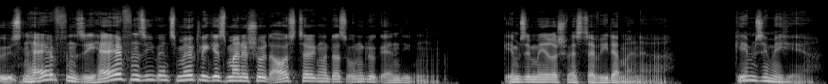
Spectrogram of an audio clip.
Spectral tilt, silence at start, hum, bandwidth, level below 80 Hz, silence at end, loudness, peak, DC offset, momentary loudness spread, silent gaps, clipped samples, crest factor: -4.5 dB/octave; 0 s; none; 16.5 kHz; -48 dBFS; 0.15 s; -21 LUFS; -4 dBFS; under 0.1%; 13 LU; 4.64-5.01 s, 6.87-7.32 s; under 0.1%; 18 dB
